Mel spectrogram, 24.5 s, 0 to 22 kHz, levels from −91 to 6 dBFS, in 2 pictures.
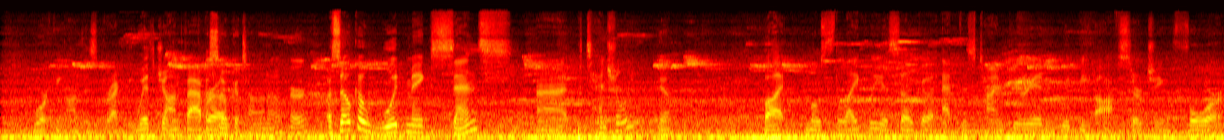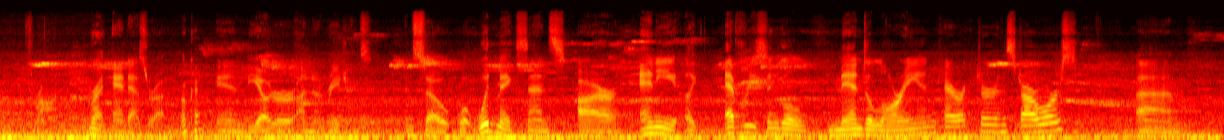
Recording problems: animal sounds; loud; throughout; as loud as the speech

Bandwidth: 16 kHz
